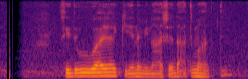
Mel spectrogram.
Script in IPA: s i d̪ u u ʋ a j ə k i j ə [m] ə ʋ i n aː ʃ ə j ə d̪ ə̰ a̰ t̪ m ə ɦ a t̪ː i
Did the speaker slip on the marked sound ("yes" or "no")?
yes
